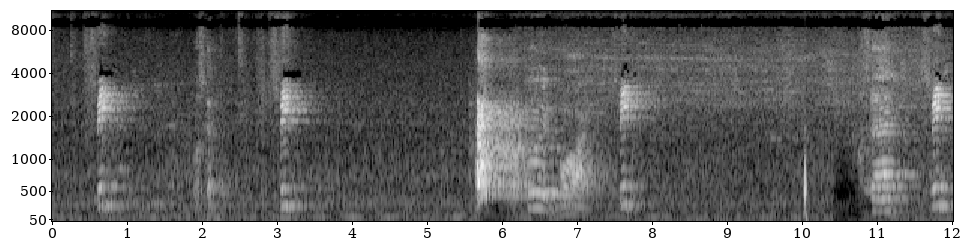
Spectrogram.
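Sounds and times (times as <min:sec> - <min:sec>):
dog barking: 0:05.6 - 0:06.4.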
